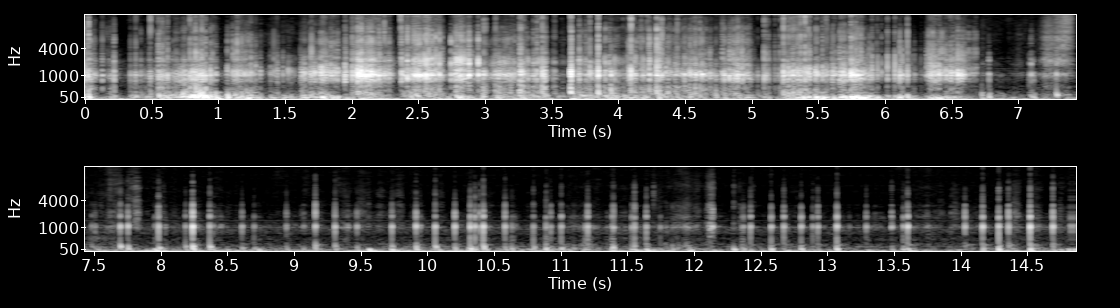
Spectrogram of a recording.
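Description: Long nails of both hands scratch the textured black faux leather back cover of a hardcover notebook held in front of the mic. For about the first seven seconds the scratching is dense and crunchy with a steady mid-pitched hum. After that it thins into sparse, quieter clicks and taps.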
